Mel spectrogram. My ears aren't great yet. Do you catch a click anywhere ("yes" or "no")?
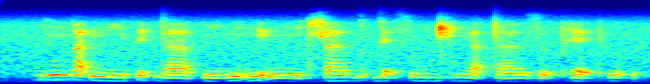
no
